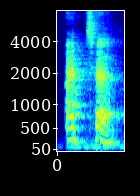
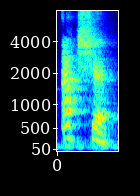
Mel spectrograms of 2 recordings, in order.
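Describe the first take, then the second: First: अक्षर said as "अच्छर", with च and छ in place of क्ष; teacher demonstrating the wrong अक्षर: "अच्छर" with a च-छ sound; wrong pronunciation. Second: अक्षर with a clear क्ष, "अक्-षर"; teacher modelling the correct अक्षर with the क्ष cluster; correct pronunciation. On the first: Teacher showing children the mistake, अक्षर as "अच्छर". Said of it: "जहां पर आधे च और छ का प्रयोग किया गया है, वो शब्द ... गलत हो गया है". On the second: Teacher showing children the right form, अक्षर with a clear क्ष. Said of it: "इन दोनों शब्दों में अक्षर शब्द शुद्ध है". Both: Shown as a demonstration.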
